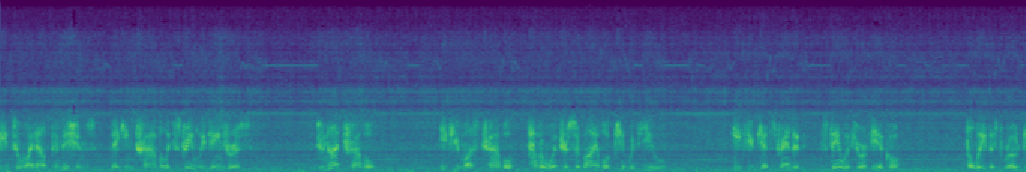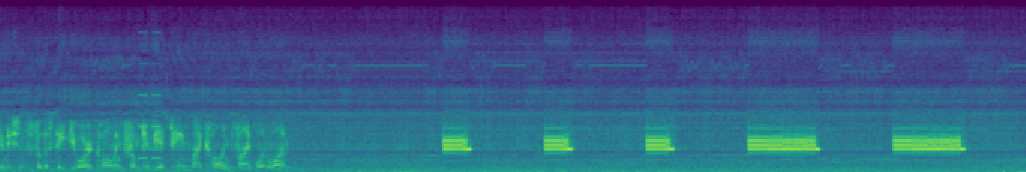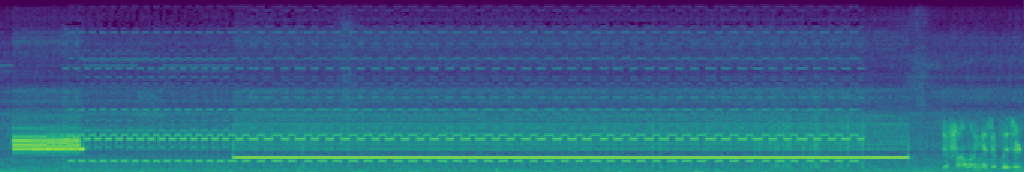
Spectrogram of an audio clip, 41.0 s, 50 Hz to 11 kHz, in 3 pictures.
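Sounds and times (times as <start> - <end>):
steady warning alarm tone: 0.0 - 39.6
screeching digital data bursts: 27.5 - 39.5
rapid beeping: 27.6 - 39.5.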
